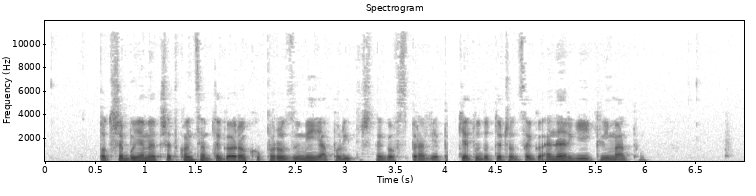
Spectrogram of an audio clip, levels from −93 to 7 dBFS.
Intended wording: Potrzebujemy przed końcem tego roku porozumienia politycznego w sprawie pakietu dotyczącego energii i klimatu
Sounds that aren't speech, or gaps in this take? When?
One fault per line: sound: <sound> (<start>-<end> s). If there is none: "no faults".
sound: dropout (4.0-4.1 s)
